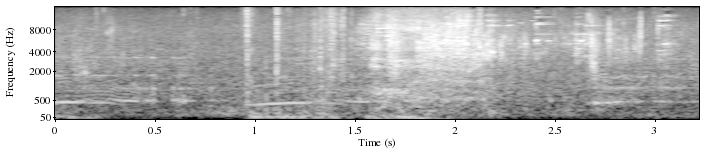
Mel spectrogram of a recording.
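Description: A heavy weapon thuds into flesh with a wet smack.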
